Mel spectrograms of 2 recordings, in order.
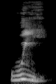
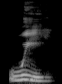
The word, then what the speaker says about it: oui: The word for yes is oui. Oui. Just like W-E in English, oui.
